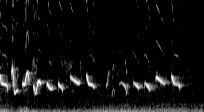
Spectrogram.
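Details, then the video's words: Olive-backed tailorbird song meant to prompt and teach songbirds: a rapid series of wavering high whistles that slowly grows softer toward the end. "Burung Prenjak Daun Gacor"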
